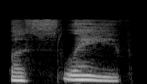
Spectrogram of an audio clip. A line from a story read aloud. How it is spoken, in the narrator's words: she repeated in a trembling voice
